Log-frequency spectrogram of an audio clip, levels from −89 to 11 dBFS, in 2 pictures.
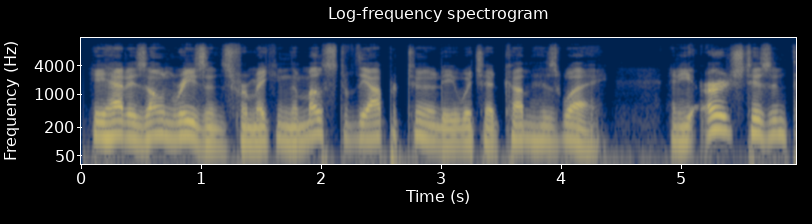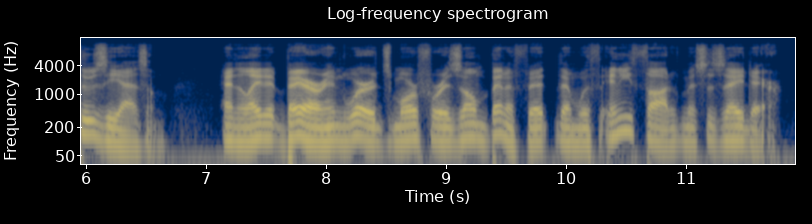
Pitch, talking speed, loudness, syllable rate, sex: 110 Hz, 200 wpm, -19 LUFS, 5.0 syllables/s, male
